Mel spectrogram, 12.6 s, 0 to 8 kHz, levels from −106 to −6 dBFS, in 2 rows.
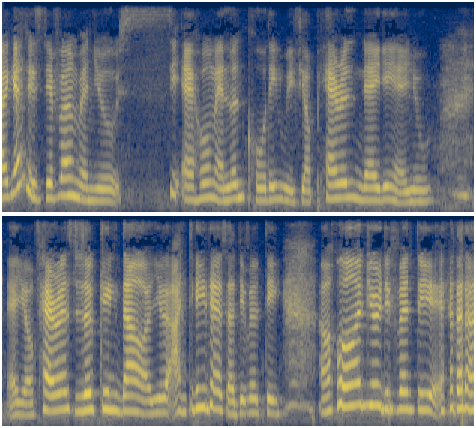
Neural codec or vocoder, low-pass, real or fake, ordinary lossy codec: codec, 24 kHz, 0.9 kbps, WavTokenizer, medium speech release version 2; 7.2 kHz; fake; none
